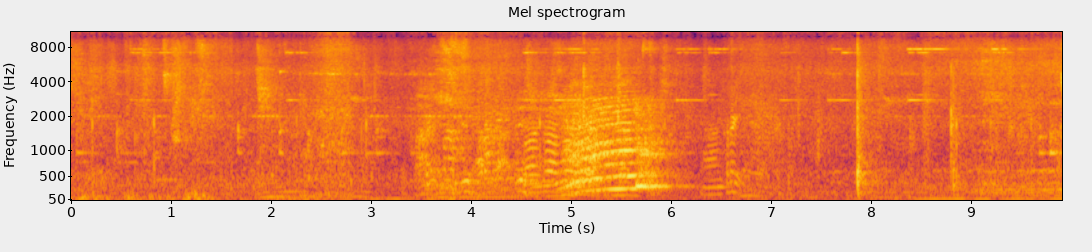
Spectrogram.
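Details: A large black bull named Joglo, kept for fattening in Indonesia, moos while being led out of its pen. It gives one long, drawn-out, harmonic moo that swells and then fades. Music, men's voices and a sharp knock are also heard.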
